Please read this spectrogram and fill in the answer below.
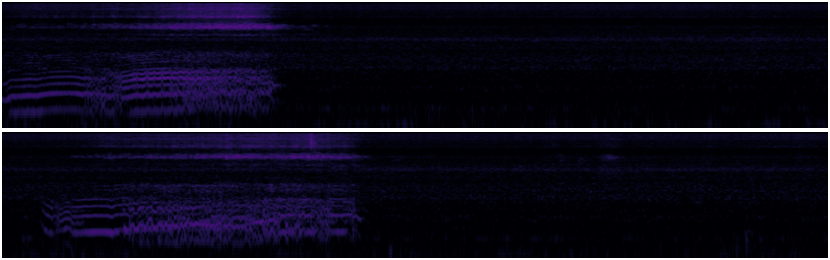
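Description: Two long, rough, wavering breathing noises about six seconds apart, with quiet pauses between them: a cat snoring in sleep.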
